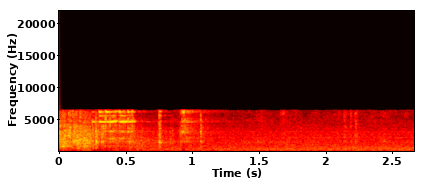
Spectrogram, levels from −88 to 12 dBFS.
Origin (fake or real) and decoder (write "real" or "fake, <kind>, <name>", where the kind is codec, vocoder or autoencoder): real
